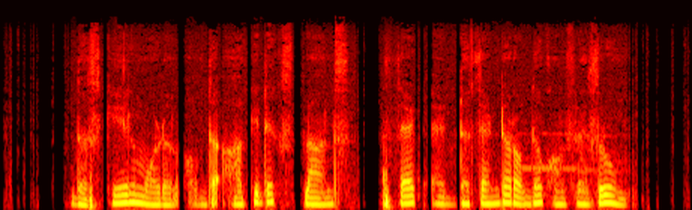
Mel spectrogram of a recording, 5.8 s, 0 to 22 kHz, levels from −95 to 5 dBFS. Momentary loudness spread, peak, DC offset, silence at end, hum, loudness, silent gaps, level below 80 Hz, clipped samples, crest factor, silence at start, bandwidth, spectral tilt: 6 LU; -6 dBFS; under 0.1%; 0.55 s; none; -26 LUFS; 2.45-2.49 s, 3.04-3.14 s; -52 dBFS; under 0.1%; 18 dB; 0.6 s; 13.5 kHz; -7.5 dB/octave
